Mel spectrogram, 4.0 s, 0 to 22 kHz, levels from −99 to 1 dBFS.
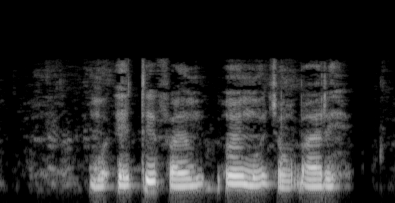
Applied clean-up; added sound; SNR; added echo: none; none; none; none.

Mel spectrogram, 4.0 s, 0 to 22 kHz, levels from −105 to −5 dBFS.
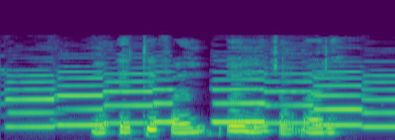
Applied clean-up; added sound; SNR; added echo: classical method log-MMSE.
